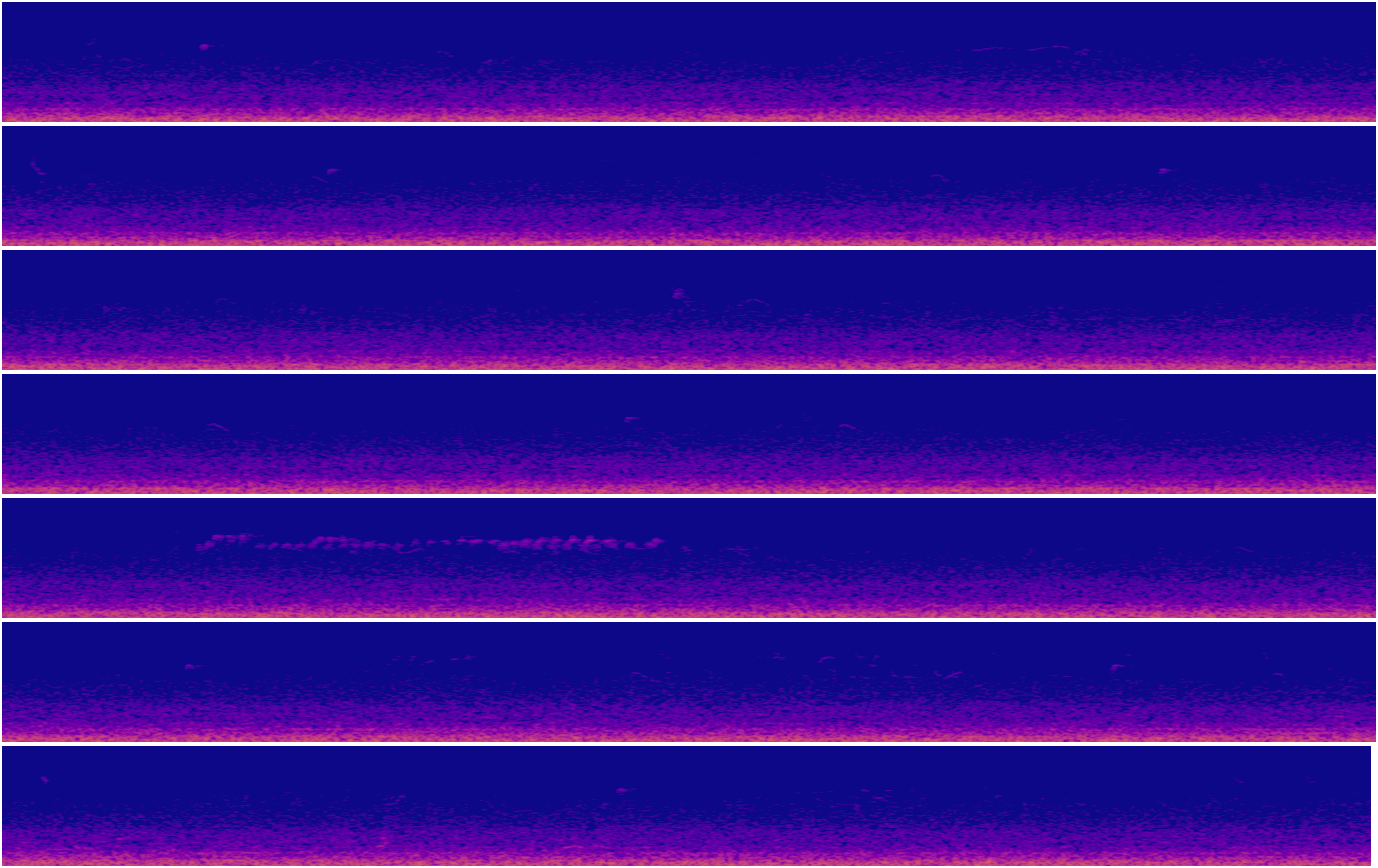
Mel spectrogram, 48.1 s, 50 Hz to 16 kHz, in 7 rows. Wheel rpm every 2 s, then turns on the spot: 0, 0, 0, 0, 0, 0, 0, 0, 0, 0, 0, 0, 0, 0, 0, 0, 0, 0, 0, 0, 0, 0, 0, 0.
none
